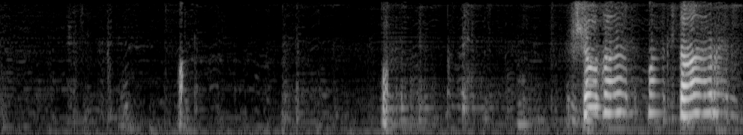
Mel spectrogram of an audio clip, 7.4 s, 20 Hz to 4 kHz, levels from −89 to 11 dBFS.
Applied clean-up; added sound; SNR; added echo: neural mask model DeepFilterNet 3.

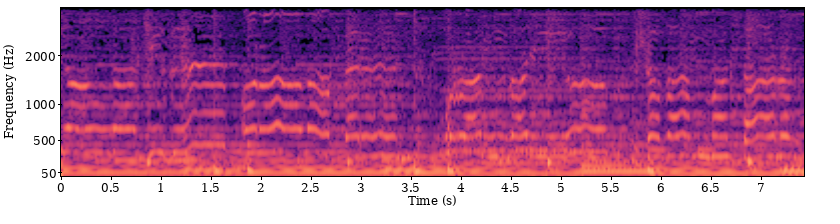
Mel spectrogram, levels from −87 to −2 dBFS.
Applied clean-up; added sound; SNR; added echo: none; Bowed string instrument; 16 dB; none.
